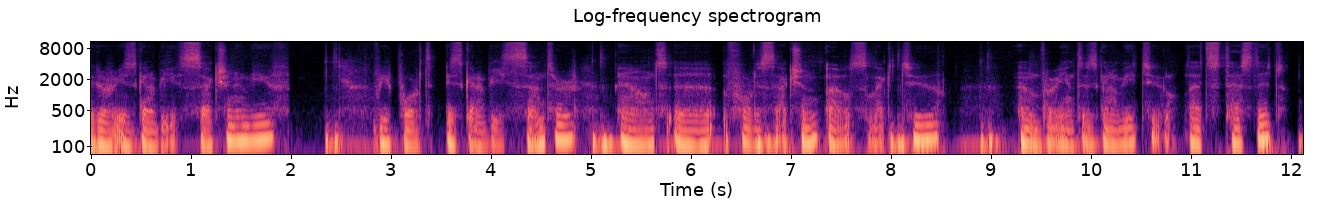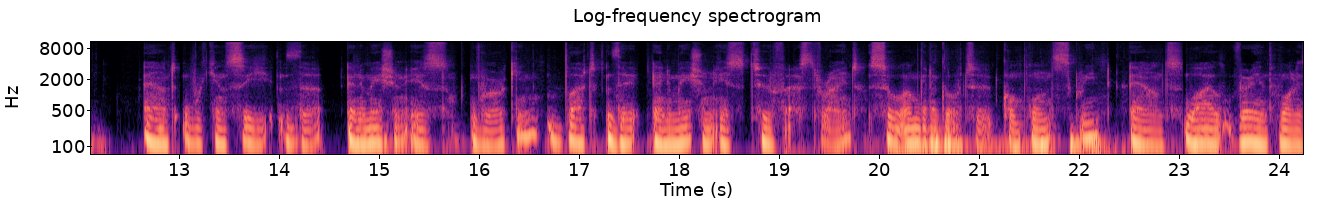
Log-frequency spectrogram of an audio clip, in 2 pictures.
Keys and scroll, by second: 12.1 super+p.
